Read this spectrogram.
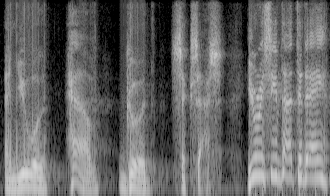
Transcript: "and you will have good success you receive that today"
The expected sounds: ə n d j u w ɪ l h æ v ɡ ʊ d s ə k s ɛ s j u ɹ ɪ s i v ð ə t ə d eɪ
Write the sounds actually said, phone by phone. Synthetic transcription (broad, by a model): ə n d j u w ɪ l h æ v ɡ ʊ d s ə k s ɛ s j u ɹ ɪ s i v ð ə t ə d eɪ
